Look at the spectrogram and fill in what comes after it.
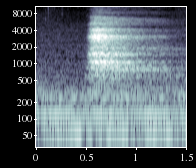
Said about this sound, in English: let's just end off with a good deep breath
